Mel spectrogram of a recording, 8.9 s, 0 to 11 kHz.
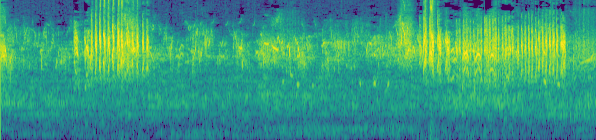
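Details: Osprey at a ranch nest with a small live fish, 13 July 2018, about 7:10 AM; two bursts of rapid, high chirps rise and fall in loudness, separated by softer scattered calling.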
